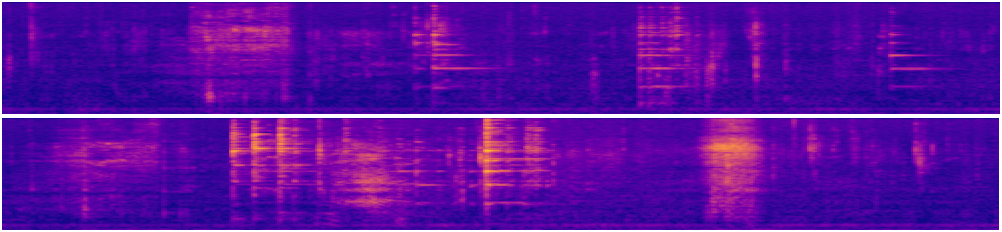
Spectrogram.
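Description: A man slurps soup loudly, close up.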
